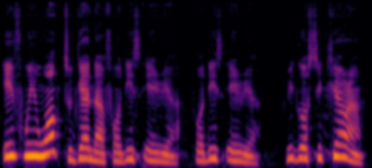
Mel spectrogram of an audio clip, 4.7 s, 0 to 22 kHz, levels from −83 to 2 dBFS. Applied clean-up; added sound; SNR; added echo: none; none; none; none.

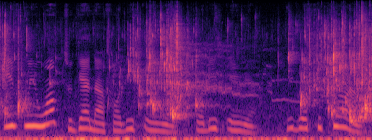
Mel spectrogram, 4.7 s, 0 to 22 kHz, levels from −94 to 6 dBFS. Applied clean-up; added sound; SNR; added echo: none; Gull, seagull / Fowl + Sink (filling or washing); -4 dB; none.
